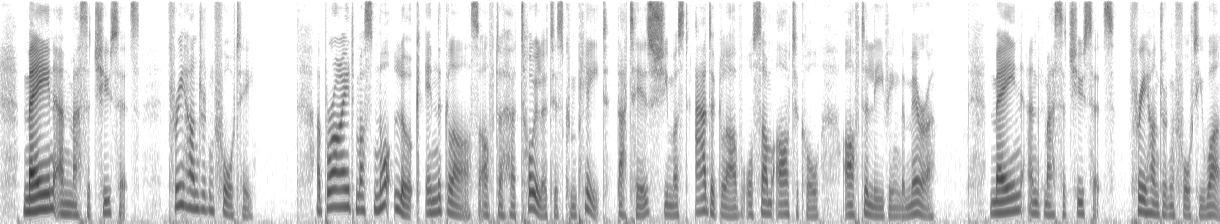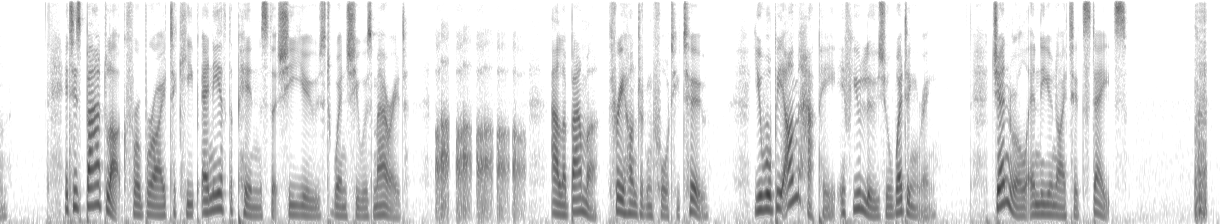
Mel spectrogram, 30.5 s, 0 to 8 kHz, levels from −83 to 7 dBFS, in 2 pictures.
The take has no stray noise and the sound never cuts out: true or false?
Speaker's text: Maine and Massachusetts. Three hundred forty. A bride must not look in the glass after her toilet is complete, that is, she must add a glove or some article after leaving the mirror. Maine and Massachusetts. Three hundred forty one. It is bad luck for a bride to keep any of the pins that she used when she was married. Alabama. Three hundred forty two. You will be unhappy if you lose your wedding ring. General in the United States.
false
